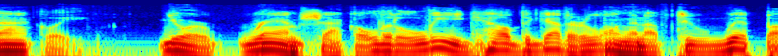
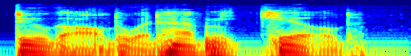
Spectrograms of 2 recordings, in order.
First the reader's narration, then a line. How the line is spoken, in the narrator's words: Joffrey said bitterly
